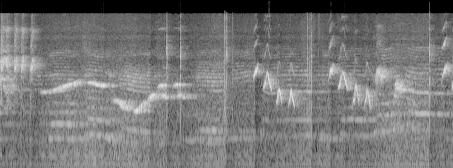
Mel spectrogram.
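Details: White-rumped shama song used as training material for other birds: long slurred whistles rising and falling, followed by a quick run of high descending notes.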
